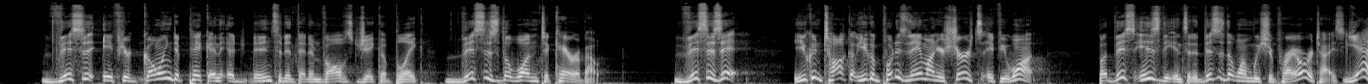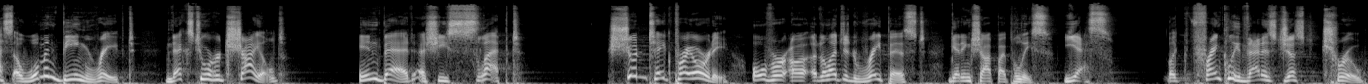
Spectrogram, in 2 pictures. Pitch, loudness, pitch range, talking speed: 170 Hz, -15 LUFS, 135-220 Hz, 180 wpm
